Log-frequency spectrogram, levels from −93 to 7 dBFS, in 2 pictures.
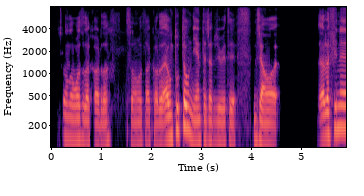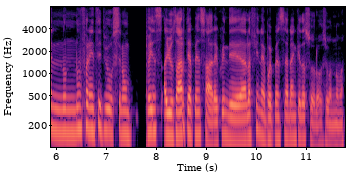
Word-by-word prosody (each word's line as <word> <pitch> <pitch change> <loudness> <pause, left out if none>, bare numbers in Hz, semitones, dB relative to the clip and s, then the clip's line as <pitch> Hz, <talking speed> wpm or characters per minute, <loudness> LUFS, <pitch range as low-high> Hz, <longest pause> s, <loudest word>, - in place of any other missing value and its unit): Sono 130 -2 -5
molto 125 0 -2
d'accordo, 110 -1 -3 0.3
sono 110 -1 -8
molto 110 0 -7
d'accordo. 110 0 -2
È - - +4
un 135 +1 +3
tutto 175 +6 +4
e - - +9
un 175 - +1
niente 115 -1 -3
ChatGPT, 110 -1 -6
diciamo. 110 -4 +1
E - - -6 0.9
alla 145 +3 +5
fine, 180 +3 +1
non, 165 -1 -1
non 175 +1 0
fa 195 - +1
niente 170 +2 +1
di 170 - -8
più 165 -2 +2
se 170 - -4
non 155 -2 -2 0.3
pens 160 +1 +1
aiutarti 150 +3 +5
a - - +2
pensare, 150 -8 +1
quindi, 135 +1 -2
alla 125 +2 +4
fine, 140 -1 -3
puoi 130 -1 0
pensare 130 0 -2
anche 130 0 -3
da 130 0 0
solo, 100 -4 -5
secondo 105 -2 -6
me. 100 +2 -9
130 Hz, 200 wpm, -24 LUFS, 110-155 Hz, 0.9 s, e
